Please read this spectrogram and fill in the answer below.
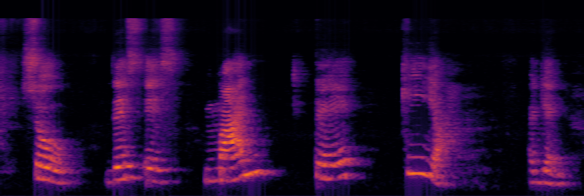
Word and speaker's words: mantequilla: And remember in our abecedario, if it's the double L, it's pronounced as Y. So this is mantequilla. Again, mantequilla.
